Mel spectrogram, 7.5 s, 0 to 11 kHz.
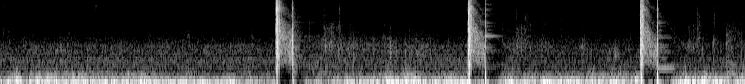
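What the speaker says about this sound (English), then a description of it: "He's gonna fire 3 rounds down there at our steel plate and hope it don't go through." Three sharp cracks from a .22 rifle fired at a steel plate, spaced roughly two seconds apart, each a crisp report close by over steady low outdoor rumble and wind, no talking.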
